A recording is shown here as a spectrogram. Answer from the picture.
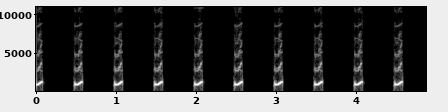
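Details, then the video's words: A young White-breasted waterhen gives a short, nasal, upslurred note ten times at an exact, steady two per second, with silence between and no other sounds. "เสียงนกกวักวัยรุ่น Suara Burung Ruak Ruak"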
